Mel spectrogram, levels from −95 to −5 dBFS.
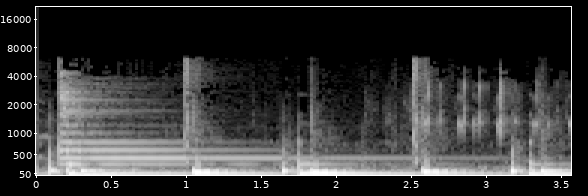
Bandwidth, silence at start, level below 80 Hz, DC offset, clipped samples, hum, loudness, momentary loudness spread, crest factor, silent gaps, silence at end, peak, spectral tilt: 6.4 kHz; 0 s; -16 dBFS; under 0.1%; under 0.1%; none; -17 LUFS; 8 LU; 12 dB; none; 0 s; -2 dBFS; -7 dB/octave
